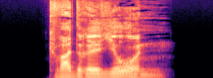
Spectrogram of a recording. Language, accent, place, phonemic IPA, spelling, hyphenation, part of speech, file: German, Germany, Berlin, /kvadʁɪˈli̯oːn/, Quadrillion, Qua‧d‧ril‧li‧on, numeral, De-Quadrillion.ogg
- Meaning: septillion (10²⁴)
